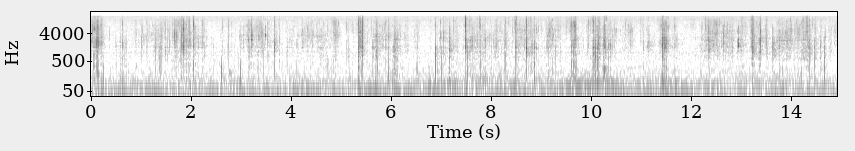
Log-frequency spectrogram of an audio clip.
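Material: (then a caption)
Plastic. A small, thin, hollow and flexible clear plastic packaging pouch printed with a pattern is held in both hands and crinkled and squeezed with fingertips and long nails. The result is dense, continuous crinkling and crackling, with many sharp, bright snaps that flare up irregularly throughout. A steady low hum sits underneath.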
